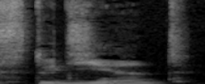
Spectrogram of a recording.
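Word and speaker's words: студент: So to take a simple example, the Russian for student is student, student. Now note that the underlined E, or in Russian, yeah, is telling us that the second syllable is the stressed syllable.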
